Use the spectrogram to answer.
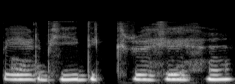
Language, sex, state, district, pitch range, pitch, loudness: Hindi, female, Himachal Pradesh, Shimla, 225-230 Hz, 225 Hz, -14 LUFS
